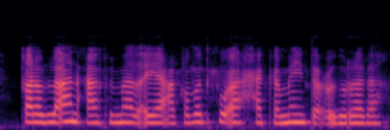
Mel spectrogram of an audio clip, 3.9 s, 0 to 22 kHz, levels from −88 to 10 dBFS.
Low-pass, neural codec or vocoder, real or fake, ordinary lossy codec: 7.2 kHz; codec, 16 kHz, 4 kbps, FunCodec, trained on LibriTTS, 50 frames a second; fake; none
